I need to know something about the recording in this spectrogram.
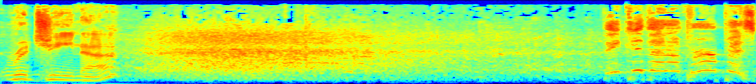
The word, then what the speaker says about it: Regina: The capital is Regina? That's not necessary. Regina. They could have pronounced it Regina.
